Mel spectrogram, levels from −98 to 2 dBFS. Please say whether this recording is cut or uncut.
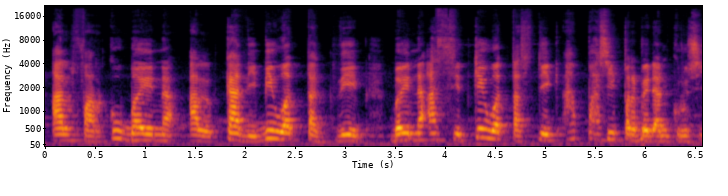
uncut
